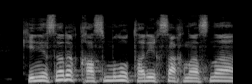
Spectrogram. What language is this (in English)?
Kazakh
